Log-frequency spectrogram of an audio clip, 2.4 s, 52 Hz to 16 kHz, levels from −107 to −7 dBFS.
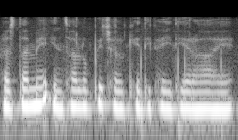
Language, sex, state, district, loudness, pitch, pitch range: Hindi, female, Arunachal Pradesh, Papum Pare, -14 LUFS, 195 Hz, 185-205 Hz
